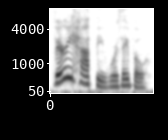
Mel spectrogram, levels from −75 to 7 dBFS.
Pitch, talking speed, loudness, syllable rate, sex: 220 Hz, 195 wpm, -19 LUFS, 5.8 syllables/s, female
